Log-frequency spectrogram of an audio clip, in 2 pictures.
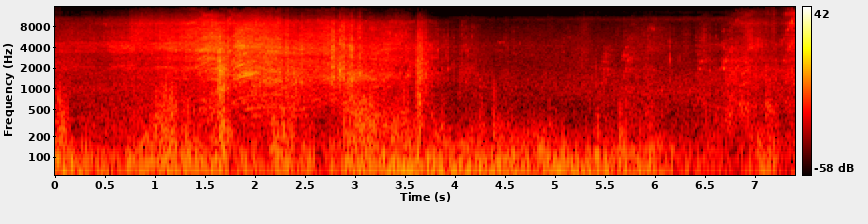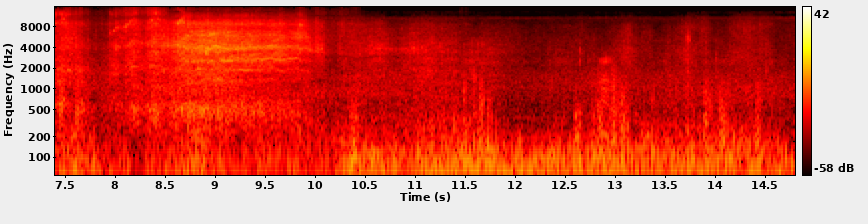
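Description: Wind buffeting the microphone, with an 8S brushless electric RC monster truck's motor whining as it speeds up and slows down, twice: once near the start and again a little past the middle.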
